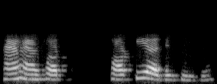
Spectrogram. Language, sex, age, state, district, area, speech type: Bengali, female, 45-60, West Bengal, Hooghly, urban, conversation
